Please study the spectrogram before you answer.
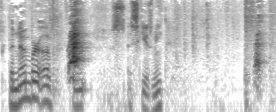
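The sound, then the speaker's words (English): A dog barks a few sharp times around a person who keeps talking. The barks are brief and fairly loud, rising above the speech. “sorry about the barking”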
